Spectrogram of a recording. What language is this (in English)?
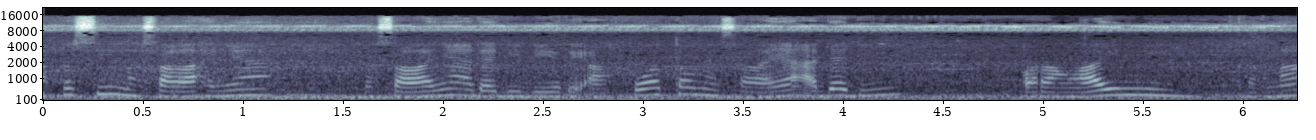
Indonesian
